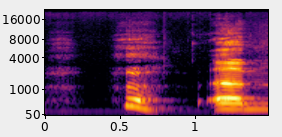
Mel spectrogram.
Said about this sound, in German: ich muss mal kurz gähnen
